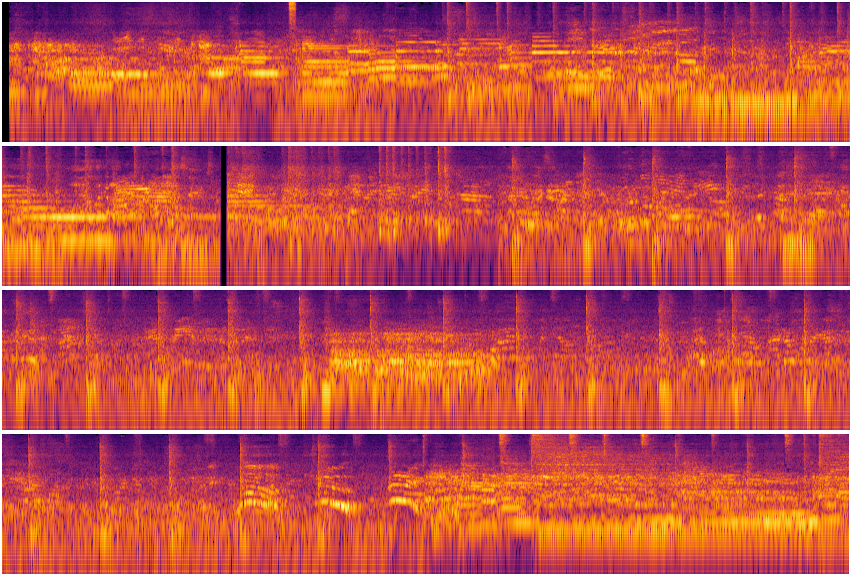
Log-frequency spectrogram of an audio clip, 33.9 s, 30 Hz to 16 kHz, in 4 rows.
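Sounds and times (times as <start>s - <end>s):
steady bass: 0.1s - 12.3s, 13.6s - 33.9s
electric guitar melody: 0.1s - 12.6s, 20.1s - 23.3s, 29.1s - 33.9s
live band playing: 0.1s - 26.2s, 26.8s - 33.9s
loud crowd chatter: 0.1s - 33.9s
drum kit steady beat: 2.8s - 33.9s.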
